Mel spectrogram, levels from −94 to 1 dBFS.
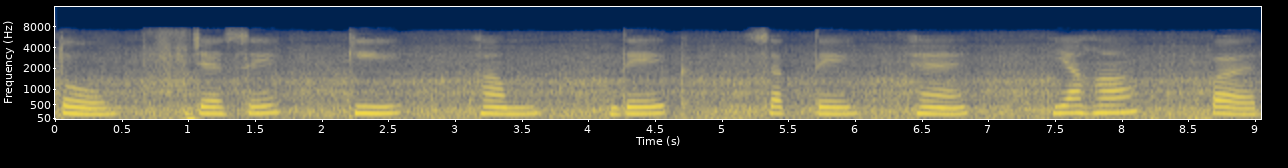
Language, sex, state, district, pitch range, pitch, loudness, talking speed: Hindi, female, Chandigarh, Chandigarh, 200-220 Hz, 210 Hz, -15 LUFS, 60 wpm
